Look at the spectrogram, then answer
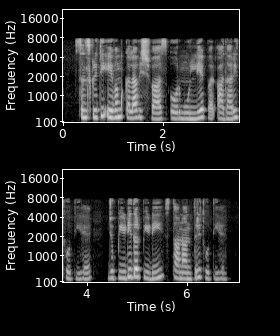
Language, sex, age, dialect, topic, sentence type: Hindi, female, 25-30, Hindustani Malvi Khadi Boli, banking, statement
